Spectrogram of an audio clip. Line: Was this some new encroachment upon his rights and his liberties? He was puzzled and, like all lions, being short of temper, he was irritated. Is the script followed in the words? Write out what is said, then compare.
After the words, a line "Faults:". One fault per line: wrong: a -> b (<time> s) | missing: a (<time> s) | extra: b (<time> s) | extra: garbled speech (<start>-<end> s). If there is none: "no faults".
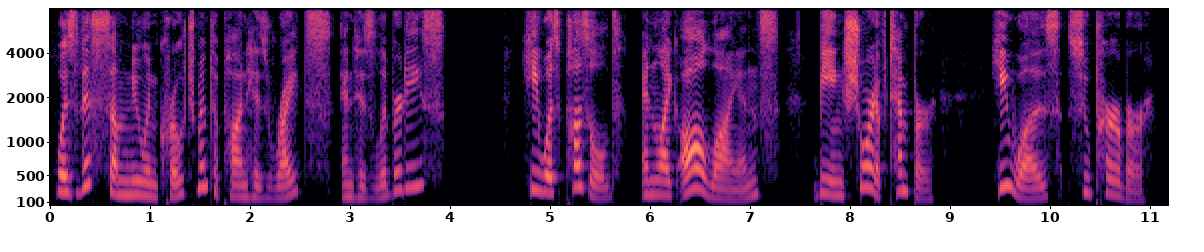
Was this some new encroachment upon his rights and his liberties? He was puzzled and, like all lions, being short of temper, he was superber.
Faults:
wrong: irritated -> superber (10.2 s)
